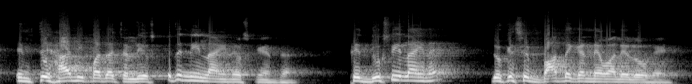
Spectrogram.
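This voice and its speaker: With an unremarkable speaking voice, a man talks at a fairly high pitch and lively intonation. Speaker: Islamic scholar and motivational speaker. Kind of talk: motivational speech.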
